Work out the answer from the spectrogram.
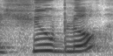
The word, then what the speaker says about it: hublot: sir you blow Hublot we say the word Hublot the H is pronounced okay and in the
